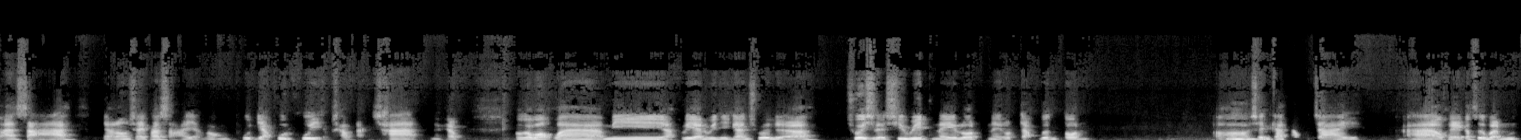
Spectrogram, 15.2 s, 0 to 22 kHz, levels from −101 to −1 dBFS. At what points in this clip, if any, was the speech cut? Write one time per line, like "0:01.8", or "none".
0:09.8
